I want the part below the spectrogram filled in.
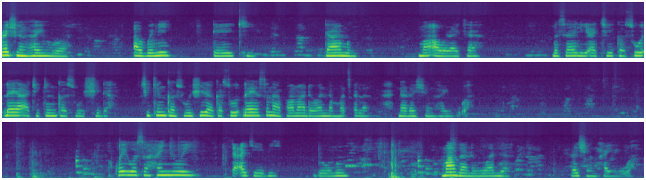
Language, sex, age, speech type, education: Hausa, female, 15-29, spontaneous, tertiary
